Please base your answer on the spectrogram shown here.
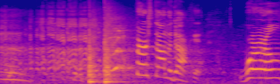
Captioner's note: laughter; bangs gavel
